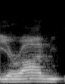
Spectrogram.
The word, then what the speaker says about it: Yaron: You notice that Yaron rhymes with moron.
